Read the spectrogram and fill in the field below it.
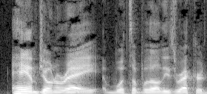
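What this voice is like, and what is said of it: Jay Leno-style impression of Jonah Ray. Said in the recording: “you're Jay Leno doing Jonah Ray ... So Jay doing an impression, you would be like”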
